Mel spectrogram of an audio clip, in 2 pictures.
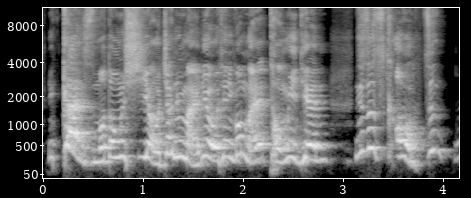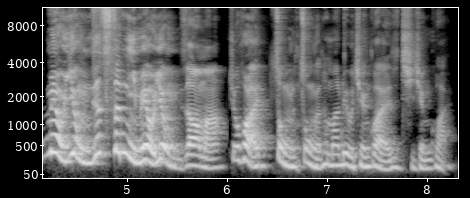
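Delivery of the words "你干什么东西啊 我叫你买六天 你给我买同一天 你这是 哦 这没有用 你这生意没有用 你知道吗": high, loud scolding yell; scolding father. Retold or imitated. Father scolding son about the lottery, loud and high. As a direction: chew him out for the wrong purchase.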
